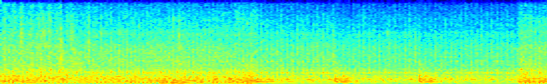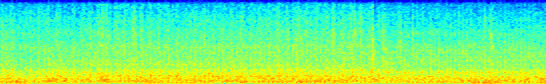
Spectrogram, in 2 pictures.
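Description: Diesel engines of road-works machinery, a backhoe loader and trucks, running steadily at idle: a continuous engine drone. The sound changes abruptly twice in the first few seconds.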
